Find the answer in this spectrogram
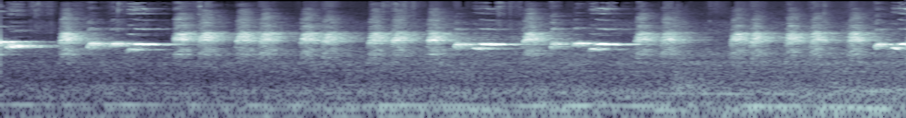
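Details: Sooty-headed bulbul, a kept lure bird credited with trapping hundreds of wild bulbuls, in lively song. Short clear whistles alternate with rasping chattering bursts throughout, loud and close.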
